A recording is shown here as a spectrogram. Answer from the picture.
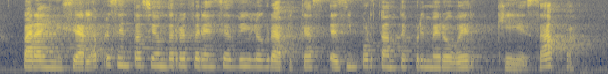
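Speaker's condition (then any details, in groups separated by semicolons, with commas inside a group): No condition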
